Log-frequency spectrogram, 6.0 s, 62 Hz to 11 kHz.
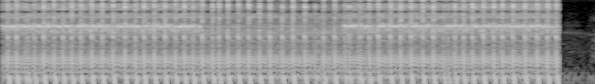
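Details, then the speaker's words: Echo CS-590 chainsaw at idle: steady two-stroke idle with a thin high bird-like chirp coming and going every few seconds near the clutch side; owner suspects sprocket or chain brake, unconfirmed, saw otherwise works. "But yeah, guys, I don't really know what that is. I'm guessing it has something to do with the chain brake, but I guess I'm gonna have to do some research and see what it is, what there is to fix that"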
